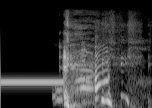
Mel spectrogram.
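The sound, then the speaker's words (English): A single steady, high electronic beep holds for most of a second, then cuts to a burst of loud, gliding vocal sounds, like groans or exclamations. “Some beeps over.”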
